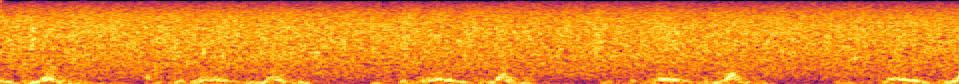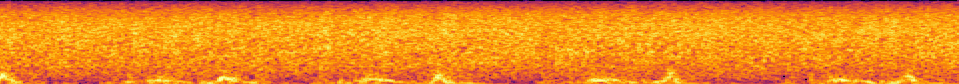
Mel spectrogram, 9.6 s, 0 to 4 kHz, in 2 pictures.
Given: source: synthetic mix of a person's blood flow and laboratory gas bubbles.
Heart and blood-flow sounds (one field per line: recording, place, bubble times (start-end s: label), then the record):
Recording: Doppler ultrasound of blood flow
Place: precordium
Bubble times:
0.69-0.84 s: bubbles
0.99-1.06 s: bubbles
From the record:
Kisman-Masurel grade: 112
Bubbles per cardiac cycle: 1 to 2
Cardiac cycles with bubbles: 1 to 10%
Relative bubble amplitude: moderate (0.250 to 0.450)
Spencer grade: 1 (occasional bubble signal discernible with the cardiac motion signal, with majority of cardiac periods free of bubbles)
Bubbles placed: only in the low amplitude regions of the cardiac cycle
